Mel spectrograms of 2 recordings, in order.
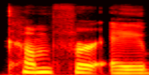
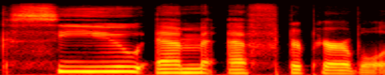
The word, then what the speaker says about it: comfortable: often get wrong comfortable people often say it like Comfort a but the real way the way native speakers say it is more like CU MF Parable it's almost like that four part disappears completely and this happens a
